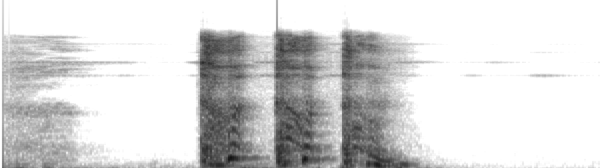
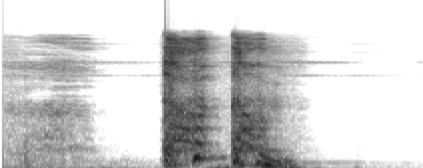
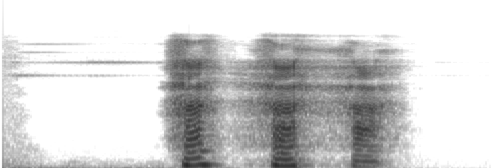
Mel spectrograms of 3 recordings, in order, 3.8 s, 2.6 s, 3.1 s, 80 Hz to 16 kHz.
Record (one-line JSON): {"three_cough_length": "3.8 s", "three_cough_amplitude": 32768, "three_cough_signal_mean_std_ratio": 0.42, "cough_length": "2.6 s", "cough_amplitude": 32768, "cough_signal_mean_std_ratio": 0.44, "exhalation_length": "3.1 s", "exhalation_amplitude": 32767, "exhalation_signal_mean_std_ratio": 0.42, "survey_phase": "beta (2021-08-13 to 2022-03-07)", "age": "18-44", "gender": "Male", "wearing_mask": "No", "symptom_none": true, "smoker_status": "Ex-smoker", "respiratory_condition_asthma": false, "respiratory_condition_other": false, "recruitment_source": "REACT", "submission_delay": "6 days", "covid_test_result": "Negative", "covid_test_method": "RT-qPCR", "influenza_a_test_result": "Negative", "influenza_b_test_result": "Negative"}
